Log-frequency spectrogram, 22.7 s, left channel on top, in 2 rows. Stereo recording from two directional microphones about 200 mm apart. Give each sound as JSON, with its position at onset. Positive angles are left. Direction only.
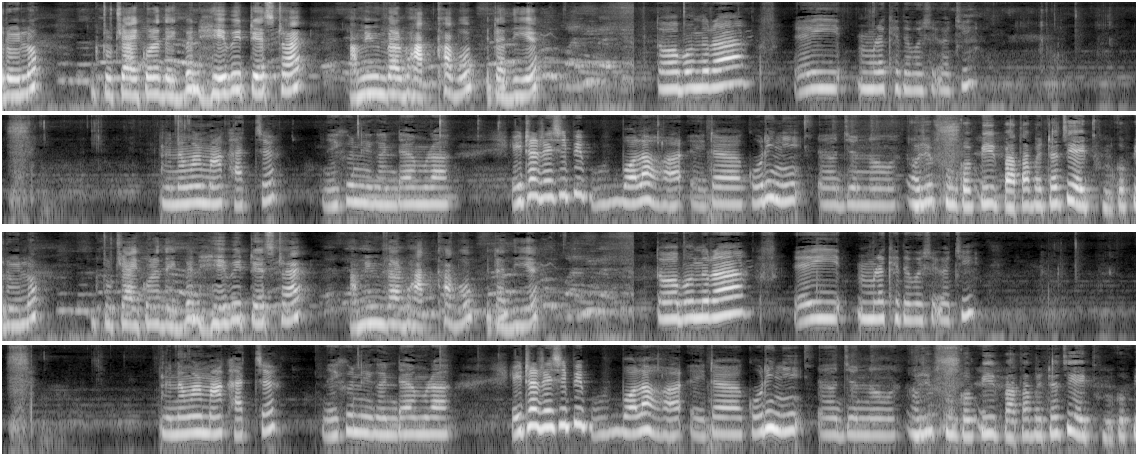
{"t": 0.0, "sound": "a woman's voice", "side_deg": 45}
{"t": 6.5, "sound": "speech", "side_deg": -15}
{"t": 11.3, "sound": "music", "side_deg": -15}
{"t": 12.9, "sound": "speech", "side_deg": -15}
{"t": 20.9, "sound": "speech", "side_deg": 45}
